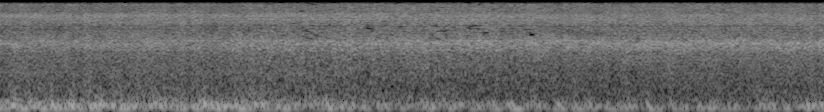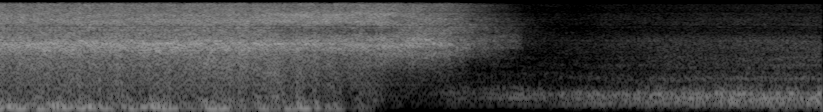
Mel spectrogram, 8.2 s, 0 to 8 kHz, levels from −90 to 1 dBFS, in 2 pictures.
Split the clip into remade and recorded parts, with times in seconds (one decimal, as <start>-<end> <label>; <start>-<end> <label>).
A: 0.0-1.3 remade; 1.3-2.7 recorded; 2.7-8.2 remade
